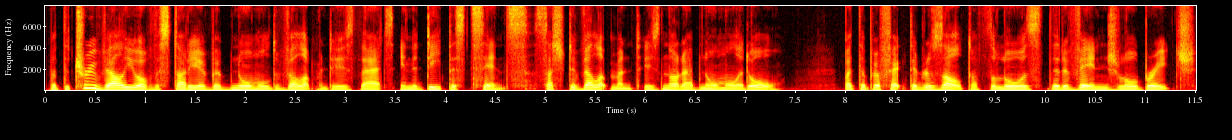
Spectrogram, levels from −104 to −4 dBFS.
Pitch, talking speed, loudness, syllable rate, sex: 160 Hz, 175 wpm, -20 LUFS, 5.0 syllables/s, female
